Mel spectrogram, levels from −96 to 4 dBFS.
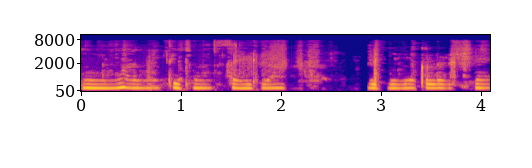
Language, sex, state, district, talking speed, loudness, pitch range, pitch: Marathi, female, Maharashtra, Chandrapur, 75 wpm, -17 LUFS, 220-230 Hz, 225 Hz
